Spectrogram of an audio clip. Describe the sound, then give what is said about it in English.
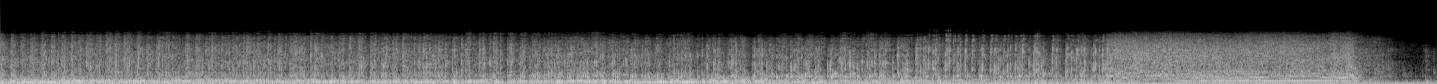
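A drag racing car engine, one that reaches 0 to 100 miles an hour in about 1 second, is warmed up before a run, loud and steady, a deep rumbling drone with rough, crackling texture that holds for about thirteen seconds before cutting off abruptly. “it's particularly important in drag racing to actually warm the engine before you do a run in it.”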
